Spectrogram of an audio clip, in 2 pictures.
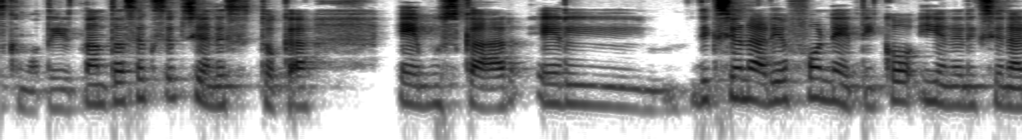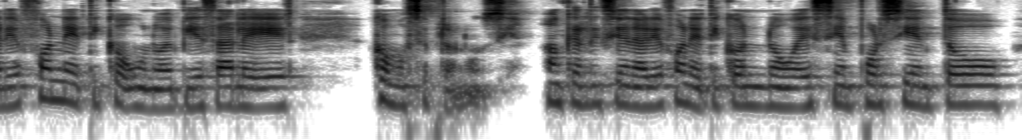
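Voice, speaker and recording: A woman teacher hosting a podcast, talking casually and thinking aloud, often correcting herself and searching for words. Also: fairly low pitch. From Colombia.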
